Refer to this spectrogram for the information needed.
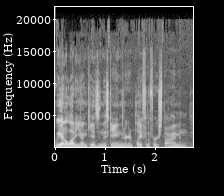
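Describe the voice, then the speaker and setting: Fairly even intonation with a Texan accent. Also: man. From Deep East Texas. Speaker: college football coach. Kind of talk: press conference. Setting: press conference with media. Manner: casual, many fillers.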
